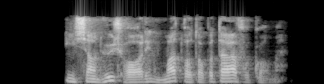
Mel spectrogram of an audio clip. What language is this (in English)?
Western Frisian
